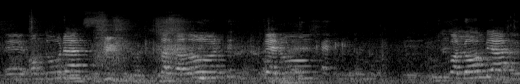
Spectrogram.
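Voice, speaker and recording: A woman's voice: high voice, steady tone, slow pace, a loud crowd. A woman from Ecuador introducing herself at an assembly in a hall, engaging the audience with questions. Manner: interactive, asks the audience questions. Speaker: violinist and music school founder. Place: school assembly stage. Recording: echoey hall, distant, clear noise.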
